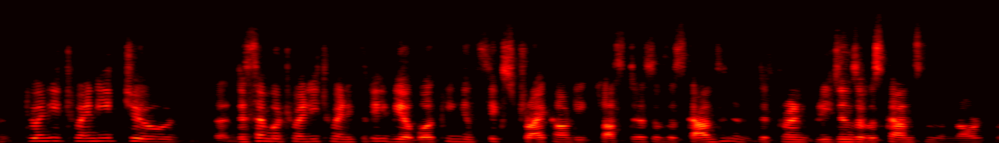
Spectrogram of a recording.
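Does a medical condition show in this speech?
No.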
